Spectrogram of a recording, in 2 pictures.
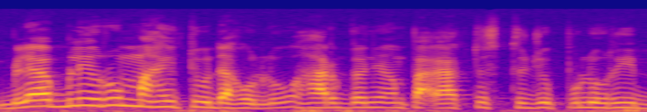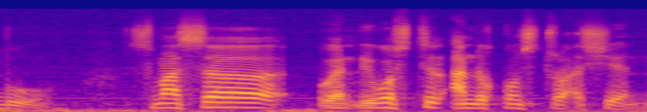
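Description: A man with a high-pitched voice talks at a fairly slow pace. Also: ordinary pitch variation. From Malaysia. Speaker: professor. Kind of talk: interview. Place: office. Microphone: lapel.

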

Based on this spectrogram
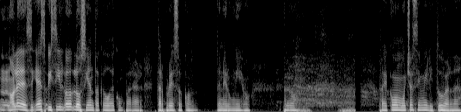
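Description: Pausing long and often, a woman speaks at a very deep, low pitch with ordinary pitch variation. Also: moderate pace. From Nicaragua. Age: 20s. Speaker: stand-up comedian. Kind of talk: stand-up comedy set. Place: stage. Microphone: handheld.

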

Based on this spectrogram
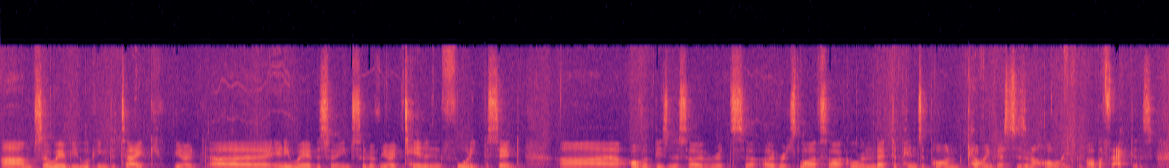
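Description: Talking at a fairly quick pace with hardly any pauses, a man with an Australian accent uses a dark, mellow tone and monotone, flat intonation over light background noise. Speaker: venture capital investor; guest. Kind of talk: panel discussion. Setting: stage with audience. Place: hall. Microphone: lapel.

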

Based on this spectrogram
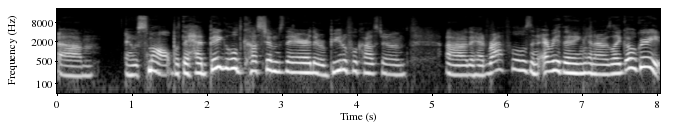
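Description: At a moderate pace, a woman speaks in a fairly high pitch with ordinary pitch variation. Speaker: model horse hobbyist vlogger. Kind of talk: casual tutorial vlog. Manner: rambling, filler-heavy. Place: home room. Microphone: phone near.

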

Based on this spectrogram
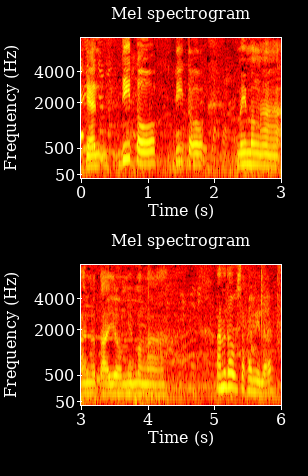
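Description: Crowd noise sits in the background, and the room has an audible echo. The speaker goes at a fairly slow pace with long, frequent pauses and ordinary pitch variation. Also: woman, medium pitch for a woman. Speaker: vlogger. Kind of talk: walking vlog narration. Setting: outdoors. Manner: animated.

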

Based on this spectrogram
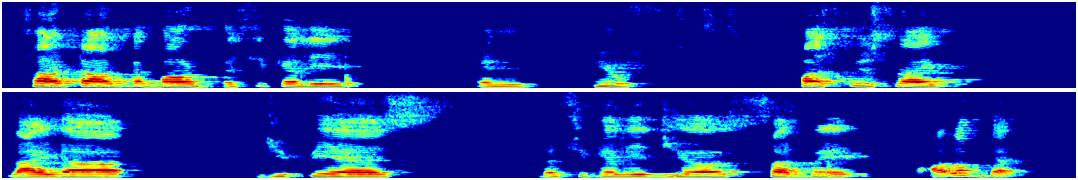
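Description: Over a quiet background with audible room echo, the voice has a dark, mellow tone and monotone, flat intonation, moving at a fairly slow pace with long, frequent pauses. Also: man, high pitch for a man. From India. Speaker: electronics industry leader; guest. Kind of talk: presentation. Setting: stage with audience. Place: hall. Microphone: podium.

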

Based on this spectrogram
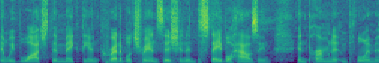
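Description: Speaking at a fairly quick pace, a man uses a medium pitch and a bright, sharp tone with monotone, flat intonation. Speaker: pastor. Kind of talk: sermon. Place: stage. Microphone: handheld.

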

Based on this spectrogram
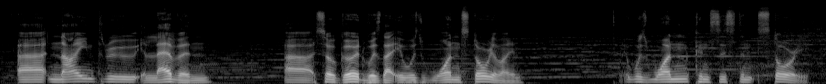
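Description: A man is heard in a dry sound with no echo. Faint music plays in the background. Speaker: game streamer. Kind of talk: casual commentary.

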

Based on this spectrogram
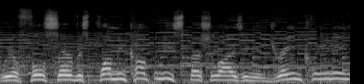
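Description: Clear music plays in the background as the speaker talks at a fairly quick pace with lively intonation. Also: man. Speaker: business owner in commercial. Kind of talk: TV commercial read. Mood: friendly, cheerful. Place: street.

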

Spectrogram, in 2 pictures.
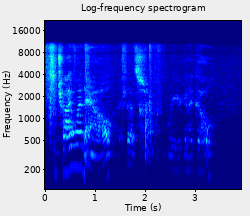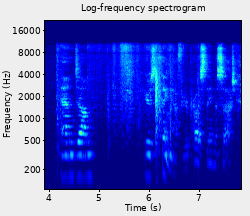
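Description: The man talking has lively intonation. Behind him, background noise is noticeable. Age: 70s. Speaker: health video presenter. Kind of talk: tutorial.

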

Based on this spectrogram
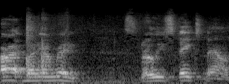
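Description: With faint background noise, a man talks at a fairly quick pace in a high pitch, his tone fairly bright and his pitch variation ordinary.

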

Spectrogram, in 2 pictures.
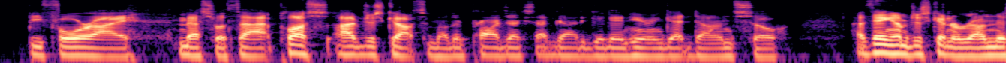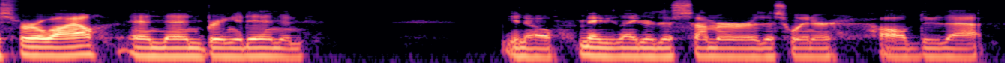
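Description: A man talks at a moderate pace with a fairly low pitch and a bright, sharp tone. The background is quiet. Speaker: farmer restoring tractor. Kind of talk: casual vlog chat. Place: garage. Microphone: phone near.

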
